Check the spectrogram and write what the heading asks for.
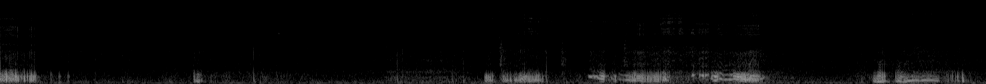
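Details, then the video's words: Sleeping pet dog named Nininha Maria snoring: low, rough rumbling breaths in irregular bursts, one near the start and a longer cluster around six to seven and a half seconds, with quiet pauses between. "Dog Dormindo roncando sleeping"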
